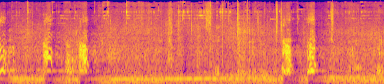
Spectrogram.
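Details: German Shepherd puppy wrestling and playing in an STL dog park: short sharp yips and barks at the start and again near the end, over a steady low hum and rumbling outdoor noise, with a person calling out.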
